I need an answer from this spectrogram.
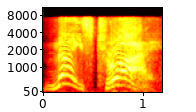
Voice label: dj goal; DJ VOICE; Nintendo; July 2020 Gigaleak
